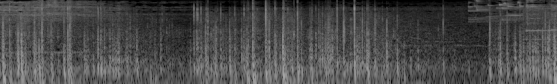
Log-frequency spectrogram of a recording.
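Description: Fireworks display: many shells bursting and crackling in quick succession over a low rumble, densest in the middle.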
